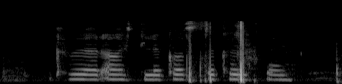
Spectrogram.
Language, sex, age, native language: Icelandic, female, 10, Icelandic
